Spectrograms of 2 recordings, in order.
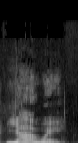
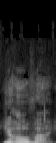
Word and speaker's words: Yahweh: Scholars usually say that the name of God is to be pronounced Yahweh. That's a supposition. It's not sure. But I think it's probably correct. Others pronounce that name as Jehovah, you know, from the religion called Jehovah's Witnesses. That probably is incorrect.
